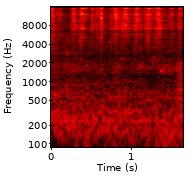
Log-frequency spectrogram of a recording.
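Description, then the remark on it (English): A bunch of keys jingles steadily for a moment, a quiet, thin metallic shimmer of rapid little clinks with no voices over it. “So can you help me by jingling your keys, or perhaps a grown-up sitting near you has keys you can jingle?”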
